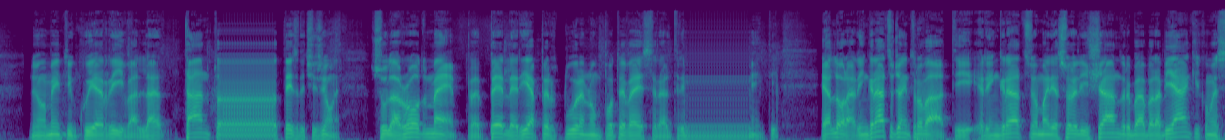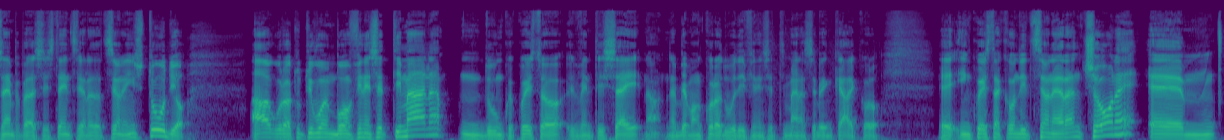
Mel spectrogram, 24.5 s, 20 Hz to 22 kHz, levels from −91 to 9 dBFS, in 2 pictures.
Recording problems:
audio freezing; at 2 s for 0.5 s and at 7 s for 0.5 s

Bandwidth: 15.5 kHz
